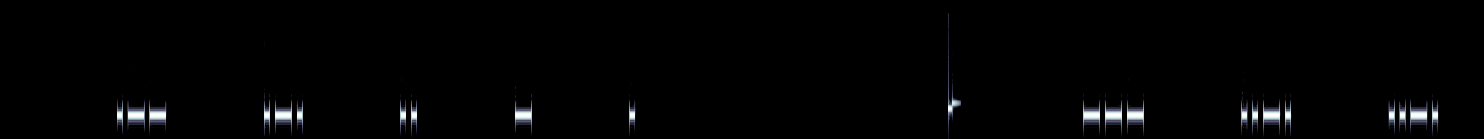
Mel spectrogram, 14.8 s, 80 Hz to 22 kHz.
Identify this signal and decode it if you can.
Morse code, heard as a keyed tone, about 23 wpm, spaced as for 8 wpm, 700 Hz. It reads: WRITE OFF
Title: 6x Character Spacing - Top 200 Words - 22wpm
